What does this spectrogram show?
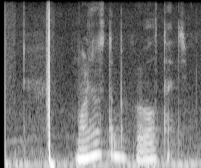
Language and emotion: Russian, neutral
